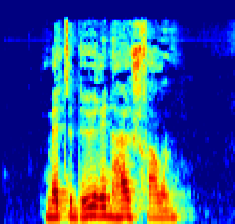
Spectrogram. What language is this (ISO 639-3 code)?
nld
